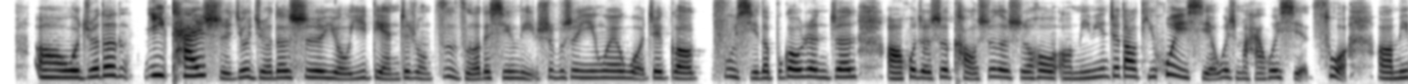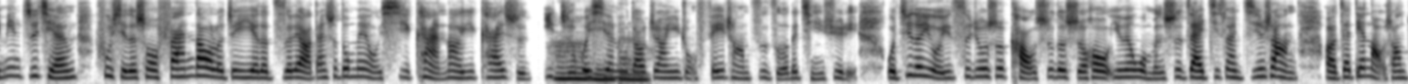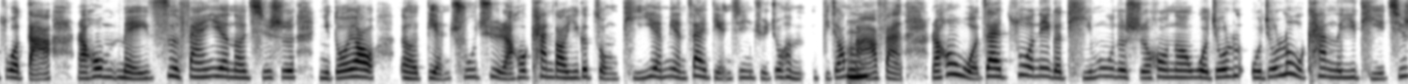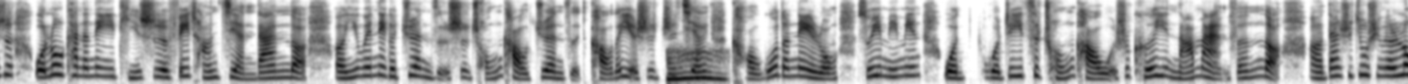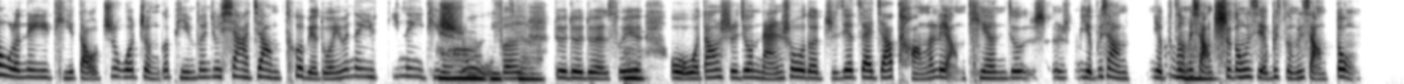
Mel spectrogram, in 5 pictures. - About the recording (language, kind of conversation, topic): Chinese, advice, 我对自己要求太高，怎样才能不那么累？
- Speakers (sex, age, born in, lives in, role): female, 30-34, China, Germany, user; female, 40-44, China, Spain, advisor
- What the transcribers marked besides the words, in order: other background noise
